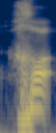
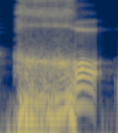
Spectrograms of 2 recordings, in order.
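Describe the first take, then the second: First: "Kho" with a short, relaxed rasp on the kh; ordinary light kh. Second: "Kho" with a long, overdone snore-like rasp on the kh; exaggerated snoring kh. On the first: Teacher showing the correct way, short unforced kh. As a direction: keep the scrape in "Kho" brief and easy. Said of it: "biasa aja". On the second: Teacher showing what not to do, exaggerated snoring kh. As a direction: overdo the rattle before the vowel of "Kho". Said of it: "nggak gitu juga". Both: Shown as a demonstration.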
